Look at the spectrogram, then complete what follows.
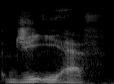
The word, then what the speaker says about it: Gef: This is Gef, G-E-F. G-E-F. It is pronounced Gef, though. Gef. Yes. It's not Jeff, it's Gef.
